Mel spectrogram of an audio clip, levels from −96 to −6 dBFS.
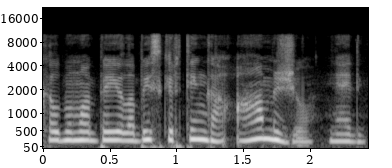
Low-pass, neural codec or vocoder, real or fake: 9.9 kHz; vocoder, 22.05 kHz, 80 mel bands, Vocos; fake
